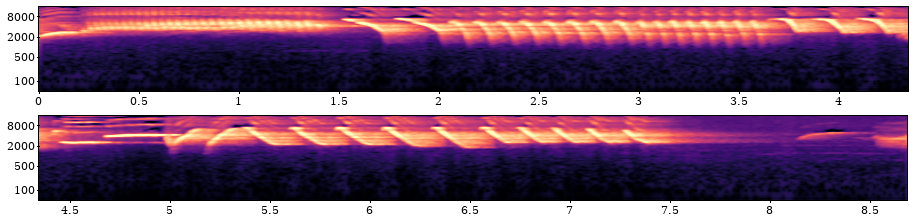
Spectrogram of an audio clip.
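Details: Belgian canary singing powerfully, rapid metallic trills and fast chains of downward-swept notes, sustained for about seven seconds before fading.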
